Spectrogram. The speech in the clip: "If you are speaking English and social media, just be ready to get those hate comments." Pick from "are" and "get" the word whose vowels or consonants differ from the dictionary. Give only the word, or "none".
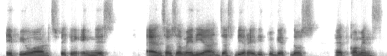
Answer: none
